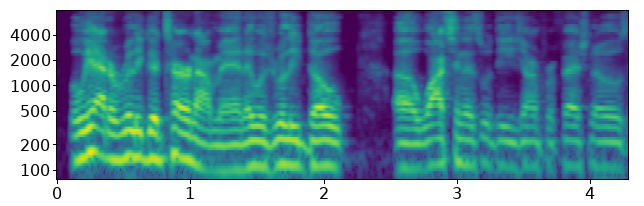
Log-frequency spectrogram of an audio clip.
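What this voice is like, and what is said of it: Tired, strained, nearly lost voice. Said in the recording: “I'm tired. My voice is gone.”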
